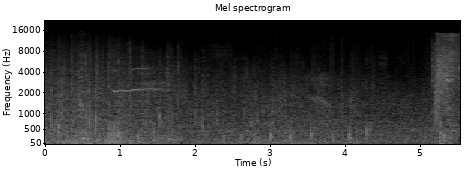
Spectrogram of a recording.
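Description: Footsteps run quickly on cobblestones.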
